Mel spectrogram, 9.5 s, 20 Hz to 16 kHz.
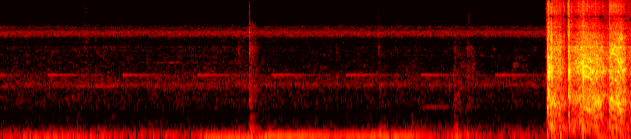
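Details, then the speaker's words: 1992 Volvo 940 wagon, long sat in woods, hotwired: starter spins the engine evenly but it never catches; injector pulse seems present, no fuel is coming through, so it's a crank no-start from lack of fuel. "Well, that's promising. At least it cranks. Sounds like we got injector pulse too, so it might start if we can get fuel to it."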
